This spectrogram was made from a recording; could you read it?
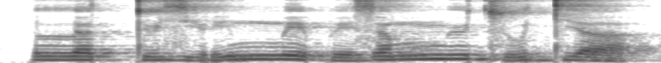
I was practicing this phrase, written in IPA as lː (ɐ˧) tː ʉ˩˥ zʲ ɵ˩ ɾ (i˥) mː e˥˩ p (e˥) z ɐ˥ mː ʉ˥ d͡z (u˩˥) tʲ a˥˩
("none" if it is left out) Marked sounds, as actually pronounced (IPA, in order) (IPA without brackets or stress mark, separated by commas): ɐ˧, i˥, e˩, u˩˥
